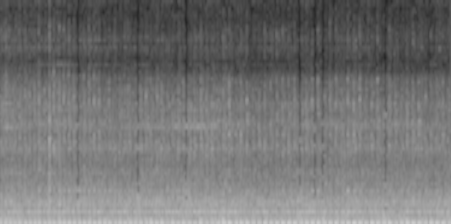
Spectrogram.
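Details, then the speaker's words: Free small snow blower found roadside, after warm-up: small single-cylinder holds a steady, even low putter at idle with no hunting or surging; idle circuit now working. "now now it'll idle [Music] the idle circuit's working"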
